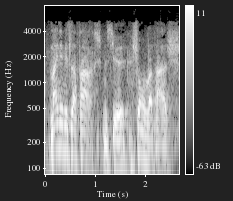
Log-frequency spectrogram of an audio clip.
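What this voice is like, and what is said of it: French accent. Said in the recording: “He's got a French accent”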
